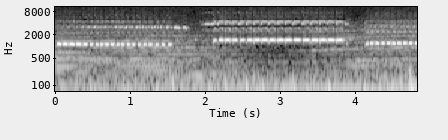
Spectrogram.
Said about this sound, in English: Birds warbling.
